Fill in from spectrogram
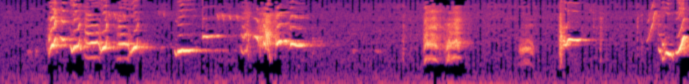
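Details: Superb lyrebird in Berowra Valley National Park mimicking other birds: a varied run of clear whistled phrases, sliding notes and harsh chattering bursts, separated by brief pauses, with no other sounds.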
